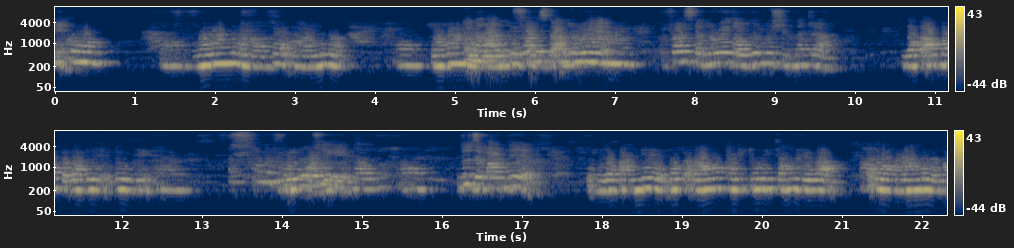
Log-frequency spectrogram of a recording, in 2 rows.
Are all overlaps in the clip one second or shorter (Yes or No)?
No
